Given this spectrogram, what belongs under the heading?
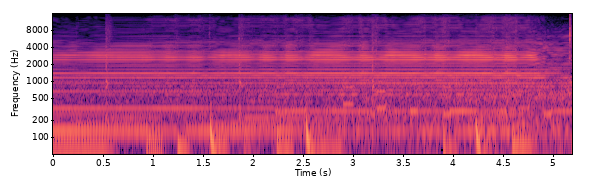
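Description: Electric hair clippers with a 1 guard hum and buzz steadily during a self-cut taper, close and continuous, with small shifts in pitch as the blade moves through hair.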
